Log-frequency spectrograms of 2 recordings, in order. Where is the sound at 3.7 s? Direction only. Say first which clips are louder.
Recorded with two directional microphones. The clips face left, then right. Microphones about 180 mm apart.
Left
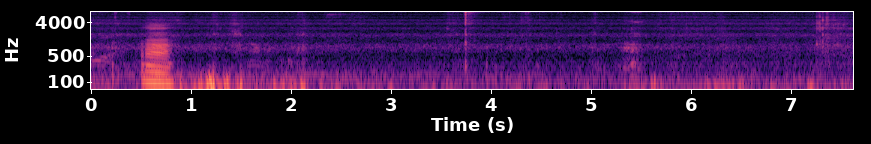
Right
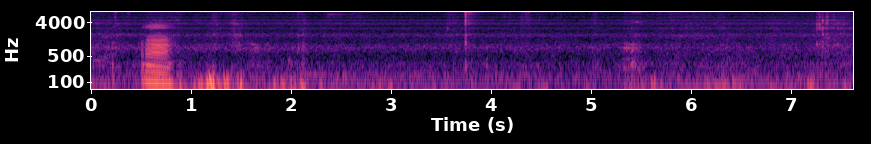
Left 1 dB; 15° left (ahead or behind).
